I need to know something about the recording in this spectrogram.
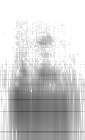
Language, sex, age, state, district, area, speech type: Gujarati, female, 18-30, Gujarat, Amreli, rural, conversation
